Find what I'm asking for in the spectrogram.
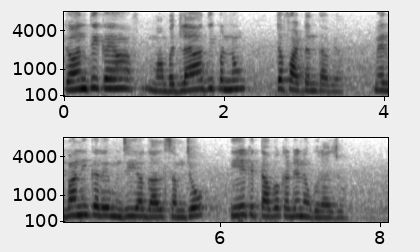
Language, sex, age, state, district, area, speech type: Sindhi, female, 30-45, Maharashtra, Thane, urban, spontaneous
